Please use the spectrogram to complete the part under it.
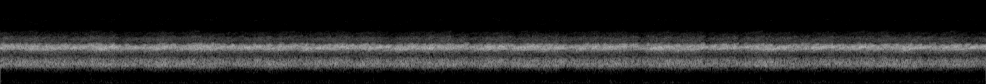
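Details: Frog chorus from a pond in a horse pasture, recorded with a Zoom recorder; many callers overlap in a steady, ringing trill at two pitch levels, unbroken for the whole stretch, faint low rumble beneath.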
